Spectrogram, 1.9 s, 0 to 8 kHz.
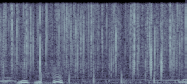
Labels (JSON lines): {"label": "biophony, cascading saw", "recorder": "SoundTrap 600 or HydroMoth"}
